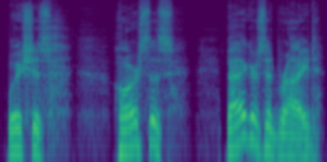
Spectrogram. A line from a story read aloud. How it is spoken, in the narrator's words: he panted back, grinning in spite of his own weariness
